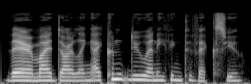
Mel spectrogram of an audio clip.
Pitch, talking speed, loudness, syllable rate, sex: 185 Hz, 240 wpm, -16 LUFS, 6.0 syllables/s, female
